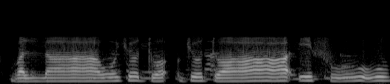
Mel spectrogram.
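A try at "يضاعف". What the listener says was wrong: یہ نہیں فا لمبا نہیں. واللہ یضاعف لمن یشاء.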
